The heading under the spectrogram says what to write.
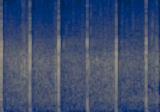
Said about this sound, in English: I'm clapping for y'all.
